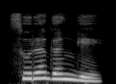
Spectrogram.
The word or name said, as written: ಸುರಗಂಗೆ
